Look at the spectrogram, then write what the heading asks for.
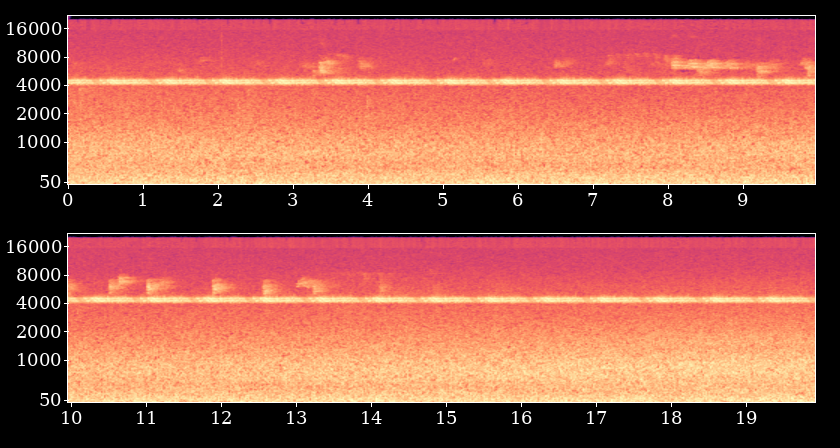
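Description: A cricket gives a steady, unbroken high-pitched trill over a soft background hiss.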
